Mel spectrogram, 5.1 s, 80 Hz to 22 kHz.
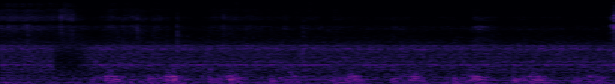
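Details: Early fetal heartbeat on ultrasound at about 6 weeks 4 days of pregnancy, single baby: rhythmic whooshing pulses at about 118 a minute, strong and normal.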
